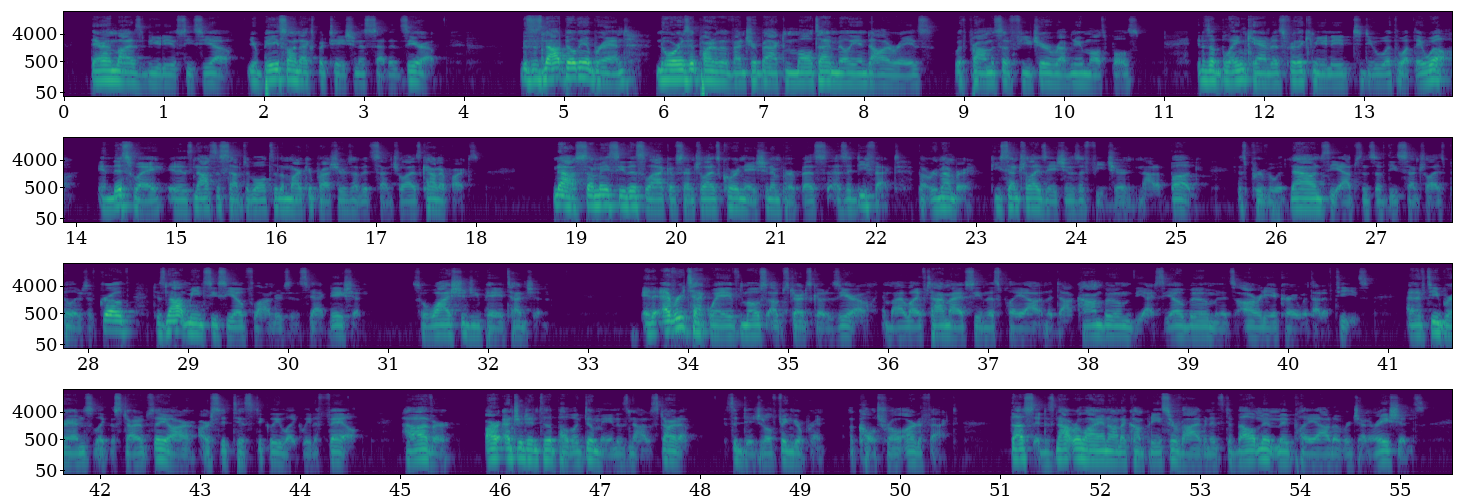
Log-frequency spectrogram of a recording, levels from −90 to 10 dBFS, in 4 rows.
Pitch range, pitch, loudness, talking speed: 95-120 Hz, 105 Hz, -37 LUFS, 210 wpm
